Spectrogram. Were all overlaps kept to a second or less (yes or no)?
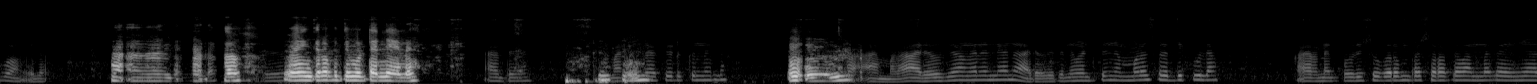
yes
